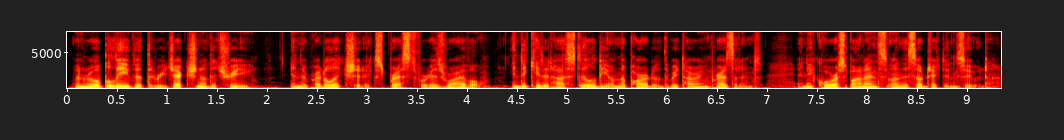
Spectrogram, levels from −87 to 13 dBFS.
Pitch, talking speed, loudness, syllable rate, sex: 115 Hz, 200 wpm, -19 LUFS, 7.1 syllables/s, male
